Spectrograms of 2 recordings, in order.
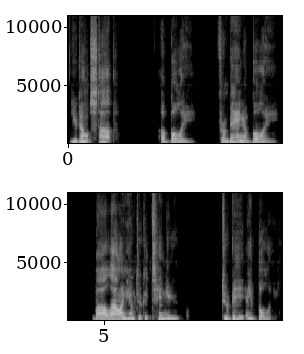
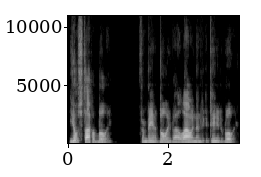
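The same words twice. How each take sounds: First: Slow and deliberate, leaning hard on don't; measured, emphatic teaching voice; firm lesson to his girls. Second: Rattled off fast, lower and flatter; brisk, offhand repeat of the rule; quick restatement. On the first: Retold or imitated. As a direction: spell it out slowly like a lesson to your kids. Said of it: "I said". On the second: Real, not acted. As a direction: toss the line off quickly as a reminder. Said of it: "I don't care".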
